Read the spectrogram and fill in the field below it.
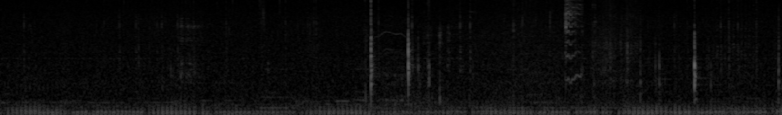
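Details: Ten-day-old British Shorthair kittens purr in a steady low rumble, broken by a few thin high squeaks.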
